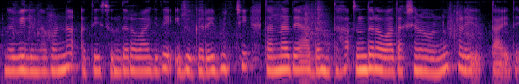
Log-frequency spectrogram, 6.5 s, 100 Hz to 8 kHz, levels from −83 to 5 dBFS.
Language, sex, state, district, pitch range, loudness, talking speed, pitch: Kannada, female, Karnataka, Bijapur, 200-220 Hz, -26 LUFS, 120 wpm, 205 Hz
